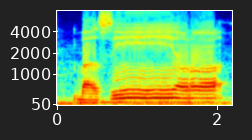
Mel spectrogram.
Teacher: Basira, nah ini dihukumi mad iwad ya. Jadi pertama hilangkan suara tanwin ra-nya, lalu digantikan dengan bacaan panjang 2 harokat. · ada kasrah shad ya, lalu berhadapan dengan ya sukun, maka dihukumi mad tabi'i dan dibacanya 2 harokat.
